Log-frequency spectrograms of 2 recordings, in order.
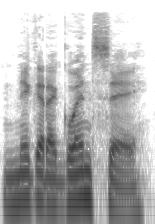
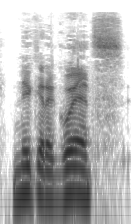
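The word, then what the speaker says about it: Nicaragüense: Number one, I was saying the word is, Omar told me, Nicaraguense, and I've been saying Nicaraguense, so like the Italian version, Nicaraguense.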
